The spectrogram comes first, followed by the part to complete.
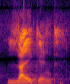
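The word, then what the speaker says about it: ligand: ये है आपका लाइगेंड। ठीक है? कई लोग इसको लीगेंड बोलते हैं। कई लोग इसको लीगेंड बोल देते हैं। ठीक है? तो सबका अपना-अपना प्रोनाउंसिएशन है।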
